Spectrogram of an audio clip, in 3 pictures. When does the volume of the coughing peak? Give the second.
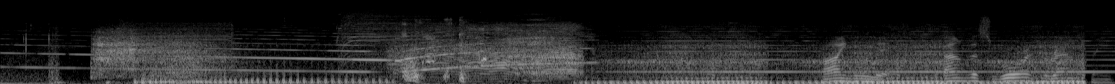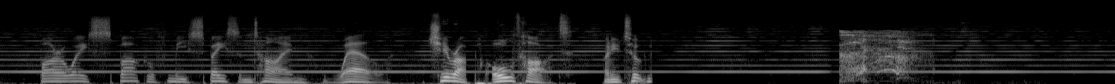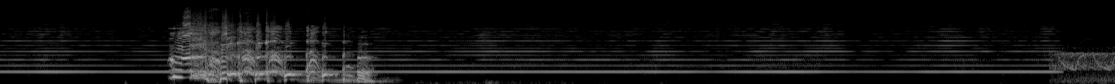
24 s.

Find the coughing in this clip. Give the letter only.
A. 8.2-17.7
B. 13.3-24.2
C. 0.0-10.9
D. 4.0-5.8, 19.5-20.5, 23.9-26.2
D.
